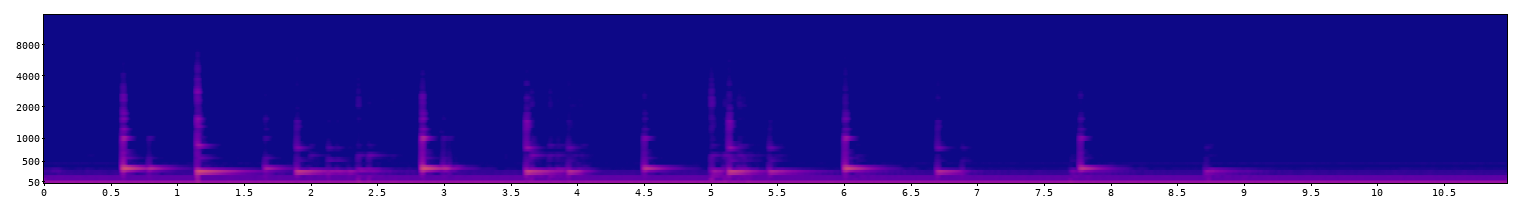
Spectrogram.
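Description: Bamboo wind chime's tubes knocking together irregularly, picked up close by contact microphones: each hollow wooden clack rings briefly at a low pitch, one or two a second, thinning out near the end. A steady low hum runs underneath.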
